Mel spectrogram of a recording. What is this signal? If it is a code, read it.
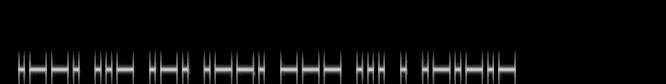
Morse code, heard as a keyed tone, about 22 wpm, 700 Hz. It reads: PURPOSE.
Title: Sentences from Top 1400 Words 22wpm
